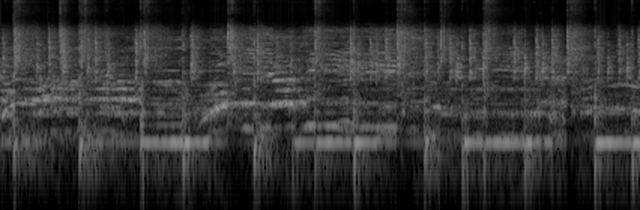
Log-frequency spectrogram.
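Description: Live Haryanvi ragni music: a harmonium sounds a repeated held low note under a gliding melody, with quick, steady strokes of jingling hand percussion.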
